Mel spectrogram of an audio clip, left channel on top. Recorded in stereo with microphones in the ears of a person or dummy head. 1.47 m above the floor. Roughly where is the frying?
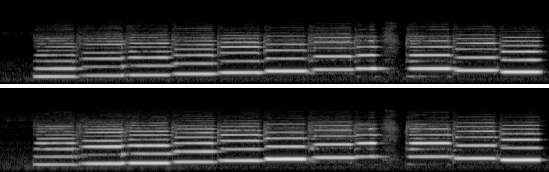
No frying in this recording.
